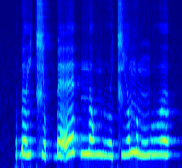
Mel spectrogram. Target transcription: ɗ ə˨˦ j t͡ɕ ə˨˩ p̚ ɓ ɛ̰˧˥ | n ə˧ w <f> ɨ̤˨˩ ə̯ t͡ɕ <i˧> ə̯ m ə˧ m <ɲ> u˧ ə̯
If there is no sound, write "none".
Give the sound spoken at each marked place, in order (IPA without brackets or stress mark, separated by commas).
m, i˨˦, ŋ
